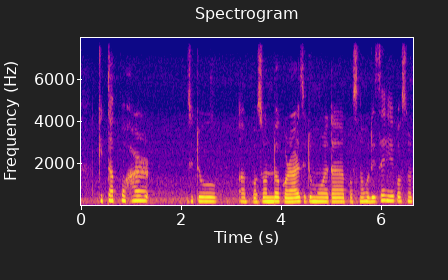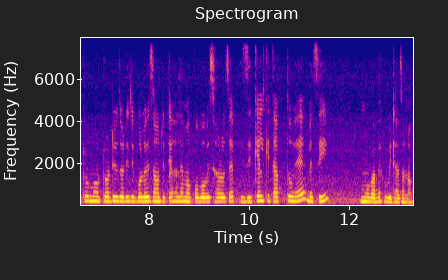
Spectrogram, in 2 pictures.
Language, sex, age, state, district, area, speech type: Assamese, female, 30-45, Assam, Jorhat, urban, spontaneous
